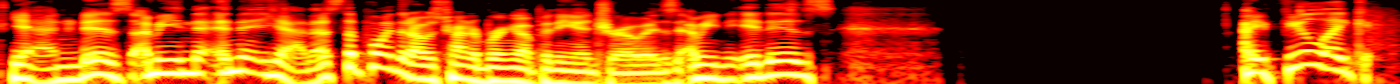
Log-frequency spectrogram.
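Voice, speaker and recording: A man's voice: fairly high pitch, big pitch swings, fairly quick, a little mellow, dry recording. A man co-hosting a movie podcast, talking things through in a reflective, hedging way. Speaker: podcast co-host. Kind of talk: casual movie podcast chat.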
